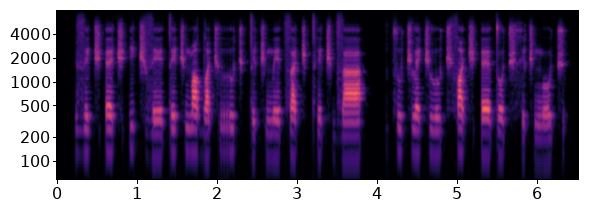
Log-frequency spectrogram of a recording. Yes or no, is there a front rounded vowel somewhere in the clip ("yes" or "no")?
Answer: no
